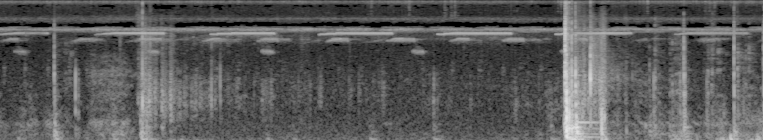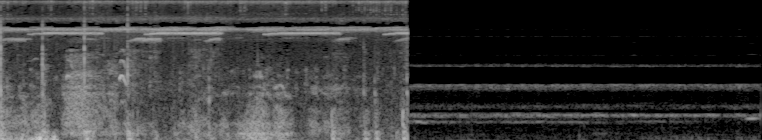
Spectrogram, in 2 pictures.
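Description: Outdoor ambience with an insect chirping in a steady repeated high pulse, about one and a half chirps a second, over scattered light handling clicks. A single sharp, loud knock about six seconds in is the loudest sound, and the sound cuts out abruptly near the end.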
